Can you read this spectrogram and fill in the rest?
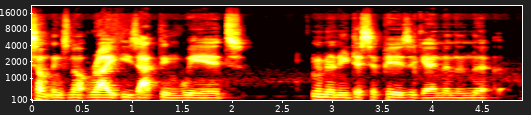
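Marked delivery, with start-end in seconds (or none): none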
